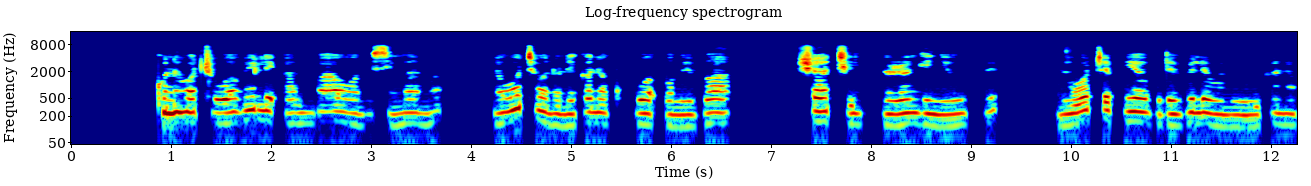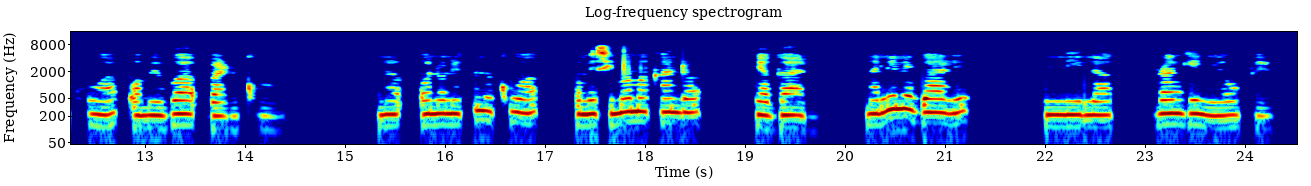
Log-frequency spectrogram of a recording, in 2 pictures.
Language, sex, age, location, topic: Swahili, female, 25-35, Kisumu, health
